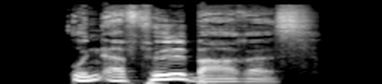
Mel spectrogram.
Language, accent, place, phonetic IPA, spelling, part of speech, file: German, Germany, Berlin, [ˌʊnʔɛɐ̯ˈfʏlbaːʁəs], unerfüllbares, adjective, De-unerfüllbares.ogg
- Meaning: strong/mixed nominative/accusative neuter singular of unerfüllbar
